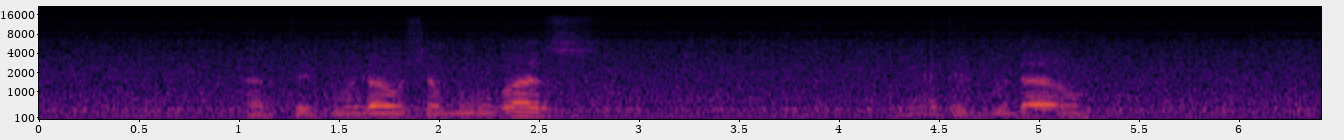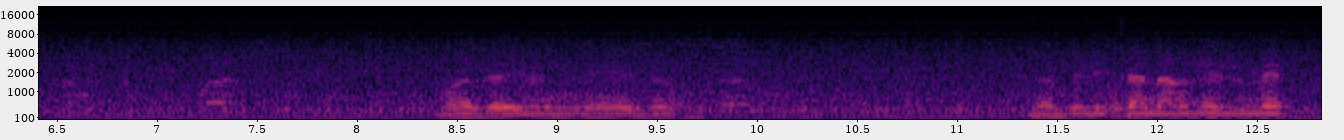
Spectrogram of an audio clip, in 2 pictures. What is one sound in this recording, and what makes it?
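A young man speaks casually in short bursts, close by.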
